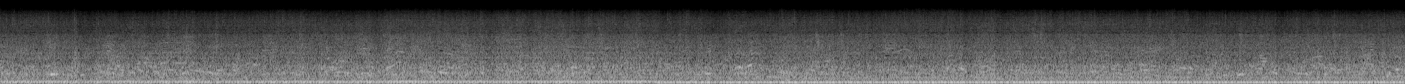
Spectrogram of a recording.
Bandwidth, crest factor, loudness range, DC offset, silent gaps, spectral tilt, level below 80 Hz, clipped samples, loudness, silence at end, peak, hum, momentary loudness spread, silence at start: 14 kHz; 12 dB; 1 LU; under 0.1%; none; -5.5 dB/octave; -34 dBFS; under 0.1%; -21 LUFS; 0 s; -8 dBFS; none; 1 LU; 0 s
